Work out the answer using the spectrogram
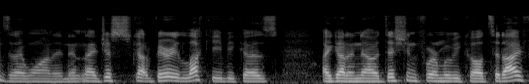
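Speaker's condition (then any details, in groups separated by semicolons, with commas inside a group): No condition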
